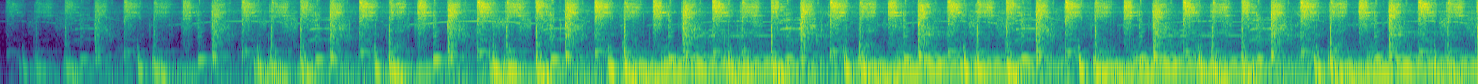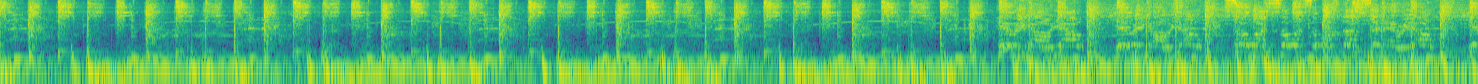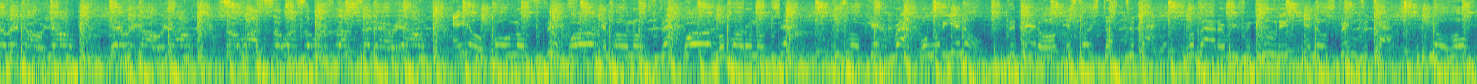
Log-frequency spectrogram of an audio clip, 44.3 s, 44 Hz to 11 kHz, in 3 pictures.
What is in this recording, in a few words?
90s Hiphop Re Drum, 102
